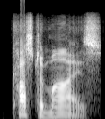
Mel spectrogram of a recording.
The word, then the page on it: customize: American English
